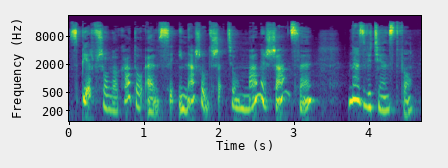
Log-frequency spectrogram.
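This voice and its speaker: An eager, stubborn young princess talks with bouncy enthusiasm, as a woman reading a storybook puts her on. Her pitch leaps about, set in a husky, breathy voice with gravelly fry. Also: very animated, moderate pace, darkish tone, full character voice.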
